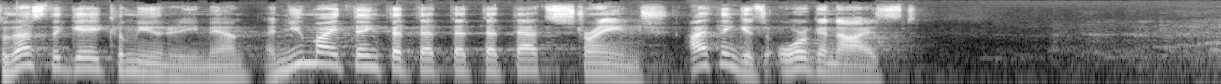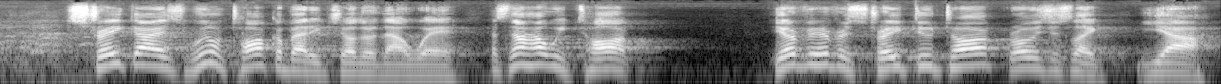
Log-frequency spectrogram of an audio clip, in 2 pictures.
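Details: Adult male comedian who says he stutters and calls it a very mild speech impediment; word and phrase repetitions during a stand-up set; stuttering.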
